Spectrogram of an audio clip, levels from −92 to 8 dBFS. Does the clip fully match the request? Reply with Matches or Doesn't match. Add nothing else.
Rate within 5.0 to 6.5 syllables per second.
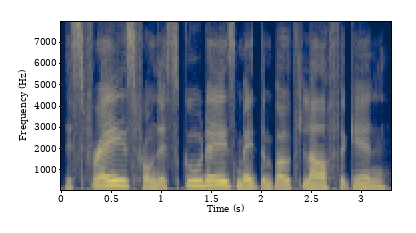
Doesn't match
